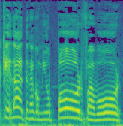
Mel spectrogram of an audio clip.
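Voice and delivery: pleading. Retold or imitated. Retold pleading to girlfriend.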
